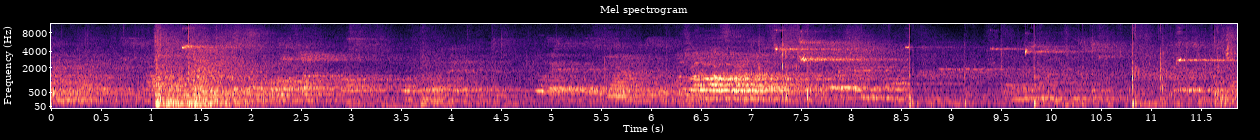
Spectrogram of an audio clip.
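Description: A ball thuds when kicked.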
